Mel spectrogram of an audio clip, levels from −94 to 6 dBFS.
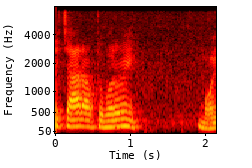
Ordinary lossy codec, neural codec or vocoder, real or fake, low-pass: none; none; real; 7.2 kHz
